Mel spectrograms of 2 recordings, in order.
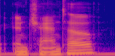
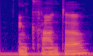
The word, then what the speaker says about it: Encanto: It's like, I got done reviewing Encanto. There I go. I pronounced it wrong again. Encanto.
